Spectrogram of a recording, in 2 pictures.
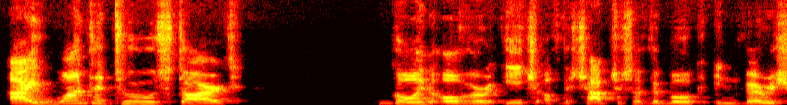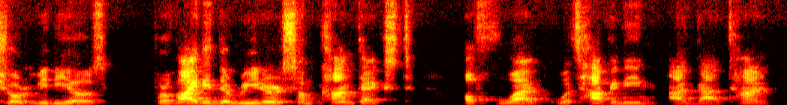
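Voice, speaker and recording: On his own channel, a middle-aged author from Cuba shares his story casually, his voice slightly high with a fairly bright tone. He talks in a halting, conversational way, often starting over and ending phrases with "right?"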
